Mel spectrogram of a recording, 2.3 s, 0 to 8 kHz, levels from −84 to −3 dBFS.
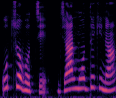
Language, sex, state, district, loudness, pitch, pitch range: Bengali, female, West Bengal, Kolkata, -40 LUFS, 280 Hz, 230-315 Hz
